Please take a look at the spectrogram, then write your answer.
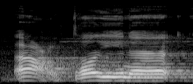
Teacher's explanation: اعطینا، یا کے اوپر جزم ہے، اعطینا، یا ساکن سے پہلے زبر ہے، یا لین ہوا، اس لیے یا لین کو نرم آواز کے ساتھ جلد پڑھیں، معروف پڑھیں، مجھول آواز سے بچیں۔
